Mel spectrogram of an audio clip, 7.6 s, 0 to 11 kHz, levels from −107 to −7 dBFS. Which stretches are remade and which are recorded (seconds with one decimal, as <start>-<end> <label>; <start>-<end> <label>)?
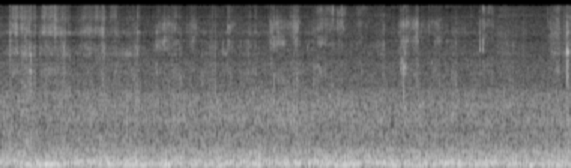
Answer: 0.0-4.2 remade; 4.2-5.2 recorded; 5.2-6.4 remade; 6.4-7.6 recorded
